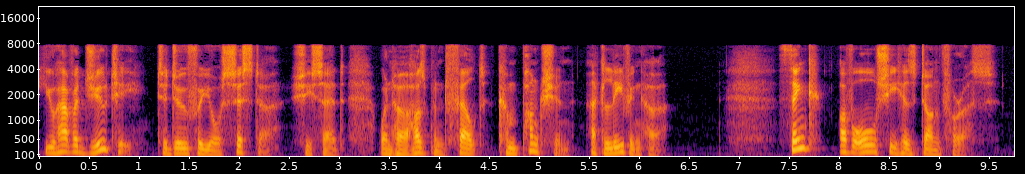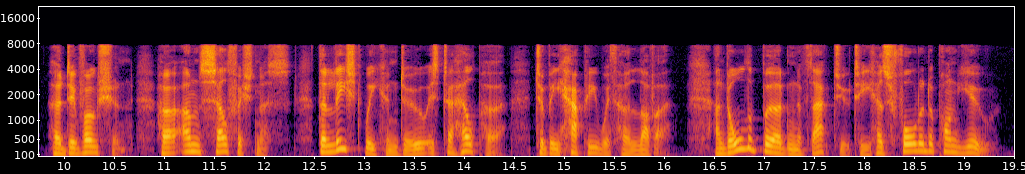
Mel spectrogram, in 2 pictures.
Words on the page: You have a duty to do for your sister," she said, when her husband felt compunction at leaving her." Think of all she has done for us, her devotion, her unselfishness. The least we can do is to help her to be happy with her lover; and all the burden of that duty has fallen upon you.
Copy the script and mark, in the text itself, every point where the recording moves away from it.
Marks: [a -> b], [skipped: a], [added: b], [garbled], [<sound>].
You have a duty to do for your sister," she said, when her husband felt compunction at leaving her." Think of all she has done for us, her devotion, her unselfishness. The least we can do is to help her to be happy with her lover; and all the burden of that duty has fallen upon you.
